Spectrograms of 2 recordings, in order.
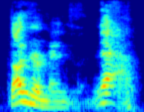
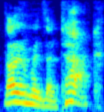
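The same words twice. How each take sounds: First: Mock the rallying call with a sleepy twist; lazy parody. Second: Rallying shout with a rise at the end; battle cry. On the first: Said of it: "and Balfour says". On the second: Retold or imitated. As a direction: call the team to charge. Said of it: "when Hank said".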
